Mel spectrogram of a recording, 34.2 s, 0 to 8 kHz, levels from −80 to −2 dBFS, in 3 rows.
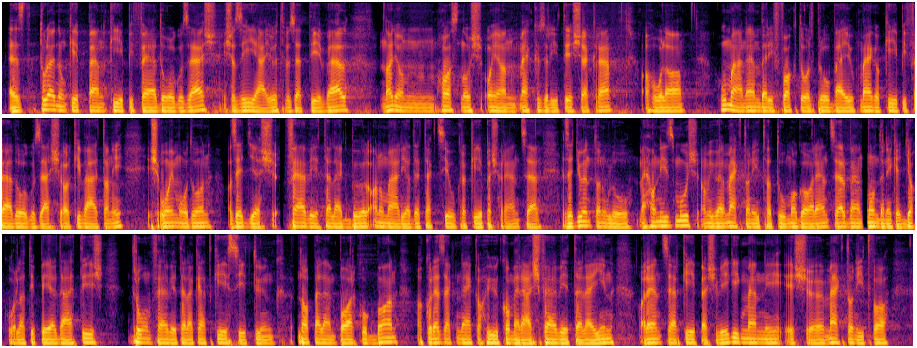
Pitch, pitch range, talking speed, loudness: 95 Hz, 90-100 Hz, 110 wpm, -13 LUFS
